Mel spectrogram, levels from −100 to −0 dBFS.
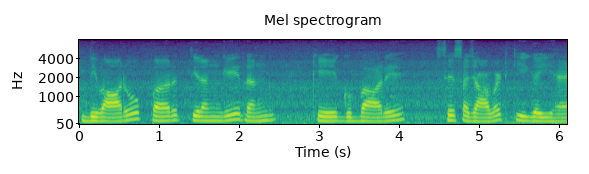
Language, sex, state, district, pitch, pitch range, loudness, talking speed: Hindi, male, Uttar Pradesh, Lalitpur, 150 Hz, 140-170 Hz, -14 LUFS, 110 wpm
